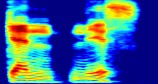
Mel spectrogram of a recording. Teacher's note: these two N's kind of coalesce into one N sound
